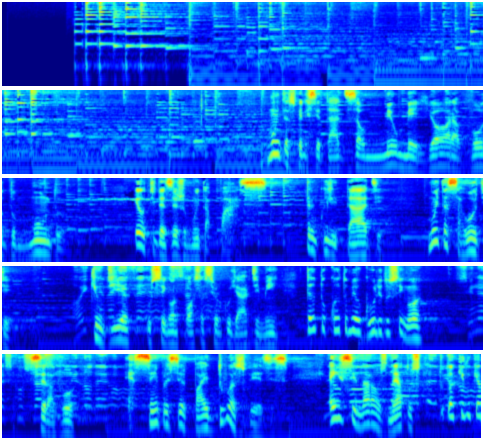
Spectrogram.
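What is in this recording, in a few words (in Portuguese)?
avo masc, Telemensagens; Aniversário de Avô – Voz Masculina; Telemensagens para todas as ocasiões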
